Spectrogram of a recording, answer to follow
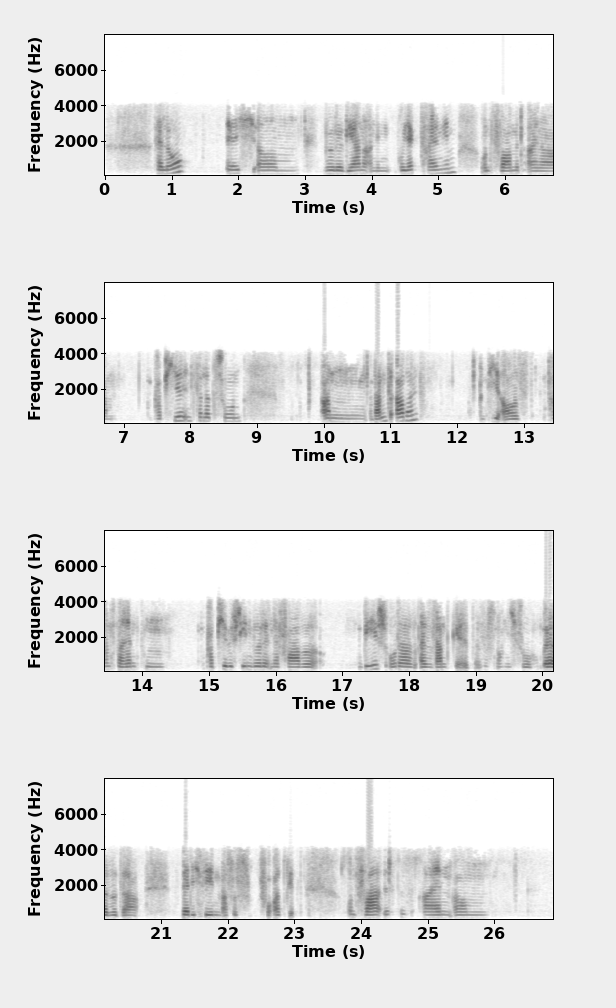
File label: Voicemail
